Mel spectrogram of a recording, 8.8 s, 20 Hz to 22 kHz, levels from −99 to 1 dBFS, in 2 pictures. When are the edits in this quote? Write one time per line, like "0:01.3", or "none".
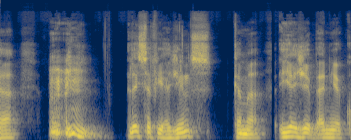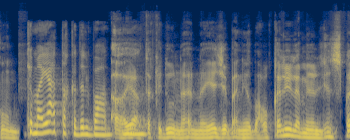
0:03.4
0:04.6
